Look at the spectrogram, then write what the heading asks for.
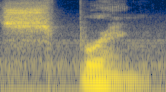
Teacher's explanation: the p is softer because it's got that sibilant before it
